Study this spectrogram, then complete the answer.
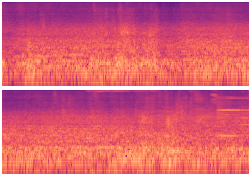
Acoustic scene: bus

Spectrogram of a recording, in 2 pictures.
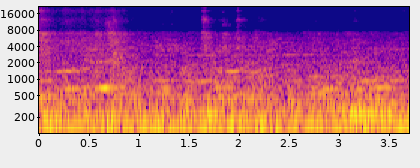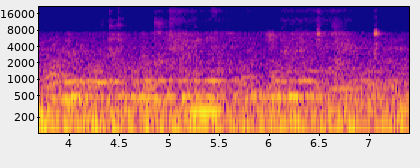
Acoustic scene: cafe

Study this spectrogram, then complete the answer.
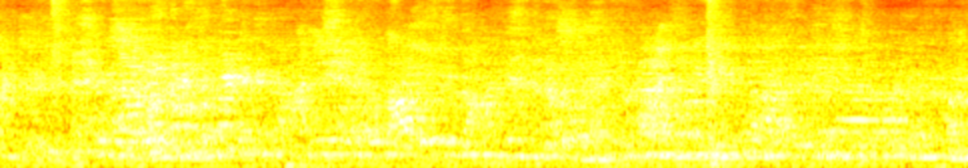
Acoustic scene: crowded indoor space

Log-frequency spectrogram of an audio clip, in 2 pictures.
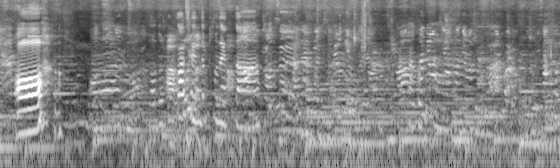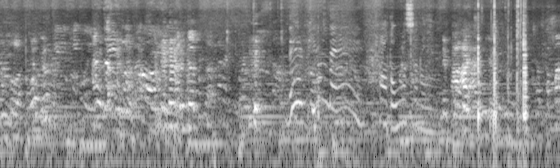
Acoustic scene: crowded indoor space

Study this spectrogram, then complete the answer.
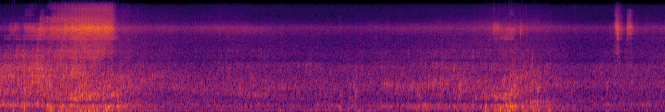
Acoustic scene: street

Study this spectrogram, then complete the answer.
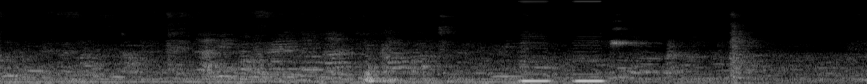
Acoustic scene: cafe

